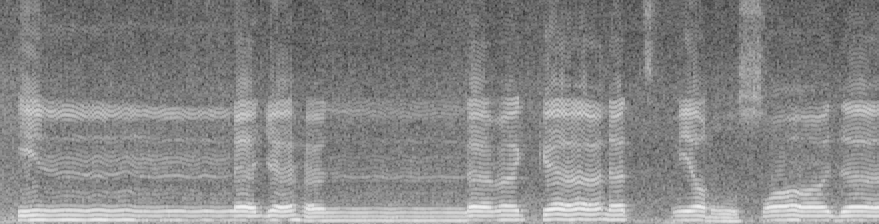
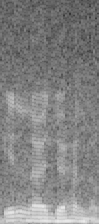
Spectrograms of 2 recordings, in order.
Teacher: Pada bacaan inna di sini ada hukum tajwid, yaitu gunnah, yaitu cara membacanya adalah kita menahan suara nunnya ya terlebih dahulu sepanjang 2 harakat lebih sedikit ya, kemudian baru kita baca janya. Inna nah tidak boleh atau jangan dilangsungkan gitu ya, jangan inna jahannam, nanti kurang sempurna dalam menahan gunnahnya.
